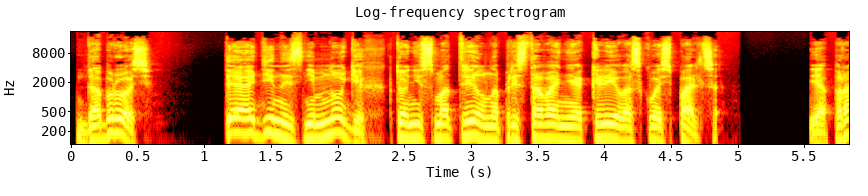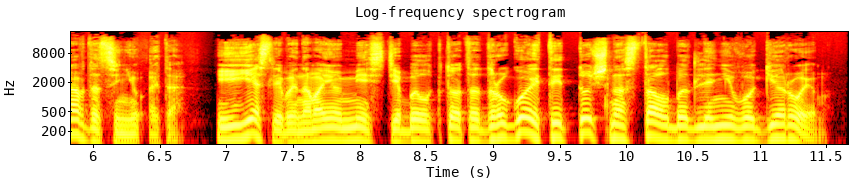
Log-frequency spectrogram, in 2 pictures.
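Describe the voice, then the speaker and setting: A man's voice: mid-range voice, expressive, normal speed, a little mellow, no echo, close to an everyday voice. Male reader doing a reserved teen boy in an audiobook, subdued and earnest, dry close sound. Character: reserved teenage boy, quietly firm.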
